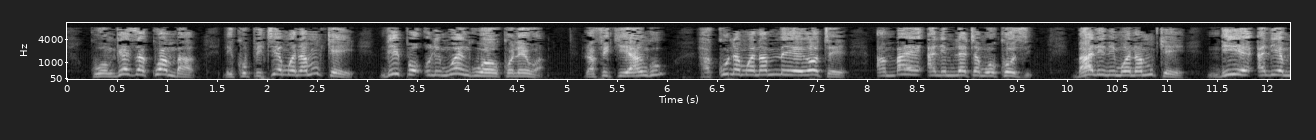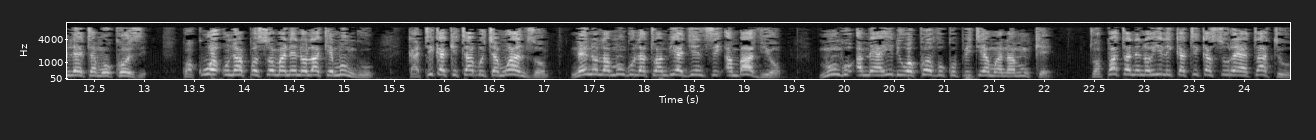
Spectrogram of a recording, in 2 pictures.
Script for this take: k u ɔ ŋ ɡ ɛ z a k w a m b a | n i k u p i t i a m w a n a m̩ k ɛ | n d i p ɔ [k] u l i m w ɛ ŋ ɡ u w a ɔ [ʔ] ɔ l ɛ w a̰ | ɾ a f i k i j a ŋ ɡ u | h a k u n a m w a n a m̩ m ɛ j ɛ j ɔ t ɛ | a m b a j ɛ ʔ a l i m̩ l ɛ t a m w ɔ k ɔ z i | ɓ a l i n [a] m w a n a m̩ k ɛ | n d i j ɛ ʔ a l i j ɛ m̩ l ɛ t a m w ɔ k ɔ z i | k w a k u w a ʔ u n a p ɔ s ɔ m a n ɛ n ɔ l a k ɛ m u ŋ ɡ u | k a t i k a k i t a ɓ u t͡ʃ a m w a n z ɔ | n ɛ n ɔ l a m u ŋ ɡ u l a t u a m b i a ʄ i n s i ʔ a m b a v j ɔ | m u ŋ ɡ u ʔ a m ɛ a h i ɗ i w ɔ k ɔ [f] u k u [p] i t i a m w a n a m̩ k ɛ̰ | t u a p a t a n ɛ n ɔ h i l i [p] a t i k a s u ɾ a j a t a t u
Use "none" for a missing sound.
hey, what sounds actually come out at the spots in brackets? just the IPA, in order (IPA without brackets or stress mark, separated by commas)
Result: ʔ, k, i, v, p, k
